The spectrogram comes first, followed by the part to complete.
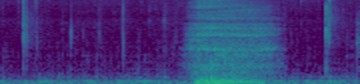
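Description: A man sighs once, a short breathy exhale with a low voiced start, a little past halfway through.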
